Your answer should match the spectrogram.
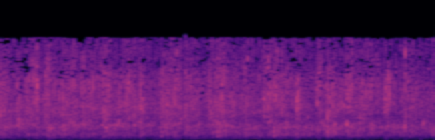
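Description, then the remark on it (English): An audience claps hands steadily for about three seconds, a dense, continuous patter of many hands at an even, moderate loudness with no talking over it. “Clap your hands and say, that's what a spirit-filled life is about.”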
